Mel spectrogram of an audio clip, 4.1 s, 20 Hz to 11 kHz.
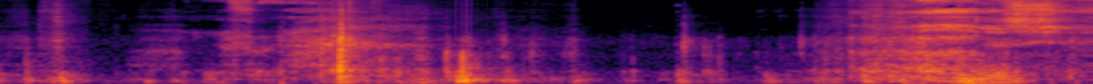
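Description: Hands fumbling at the plastic battery compartment of a Ryobi 40-volt cordless mower, feeling for the battery release: scattered clicks and knocks, the sharpest a little over a second in, then rubbing and handling noise near the end.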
